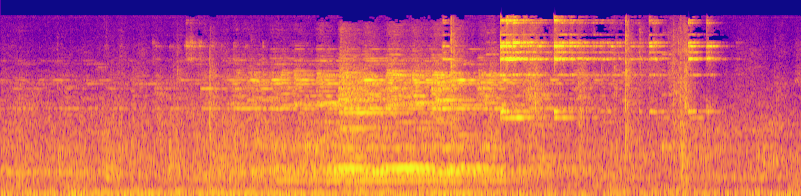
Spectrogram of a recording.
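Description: Bells chiming: ringing tones swell up over a few seconds, then a run of sharp, bright strikes about five seconds in, the loudest moment, which die away before the end.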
